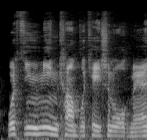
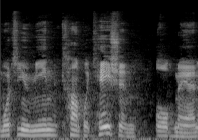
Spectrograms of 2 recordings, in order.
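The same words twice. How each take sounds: First: Complication old man runs together like a name. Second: There is a break before old man.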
